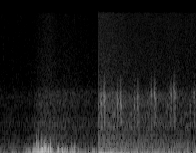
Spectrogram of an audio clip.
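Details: Wood frogs calling in central Alberta, northeast of Edmonton, captured by a trail cam alongside other wildlife, give low, hoarse clucking croaks in a quick irregular chatter, with a burst of deep rumbling noise early on.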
